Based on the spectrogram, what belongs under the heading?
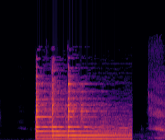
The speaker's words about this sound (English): Ring me that bell.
